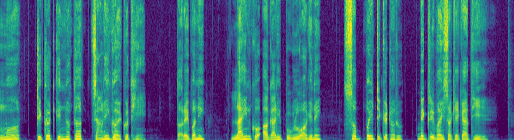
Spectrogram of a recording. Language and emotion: Nepali, sad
